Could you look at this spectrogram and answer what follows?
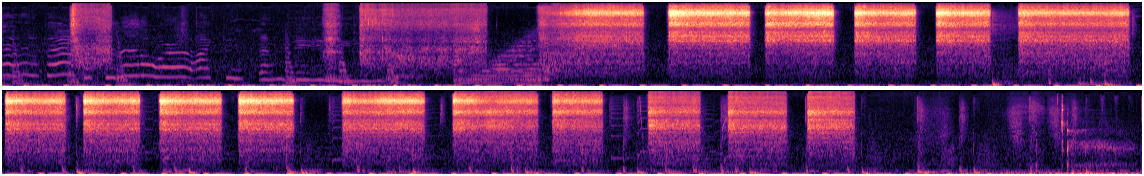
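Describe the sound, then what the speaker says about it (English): An airbrush sprays paint onto a Kingdom Death miniature in repeated short bursts of airy hiss, steady and close, separated by brief pauses, with a ratcheting click from the trigger. "I can just go back with my airbrush and tune it down a little bit"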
